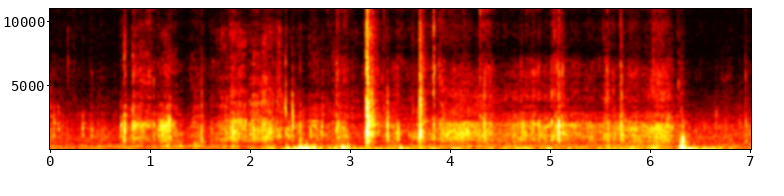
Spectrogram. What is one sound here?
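Ice skates scrape across an ice rink.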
